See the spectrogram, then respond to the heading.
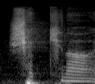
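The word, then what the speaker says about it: שכינה: 임재라고 하는 말은 히브리 말로 쉐키나 이렇게 발음합니다.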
